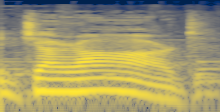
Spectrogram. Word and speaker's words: Gerard: like that it's yeah it's the emphasis on the first part but here in America it's Gerard and it goes wrong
